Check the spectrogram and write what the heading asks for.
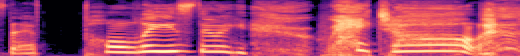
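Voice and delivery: put-on scream, very high. Speaker mimics their mom yelling from a bedroom window about police: imitating mom screaming. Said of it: "my mom ... just screaming like".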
